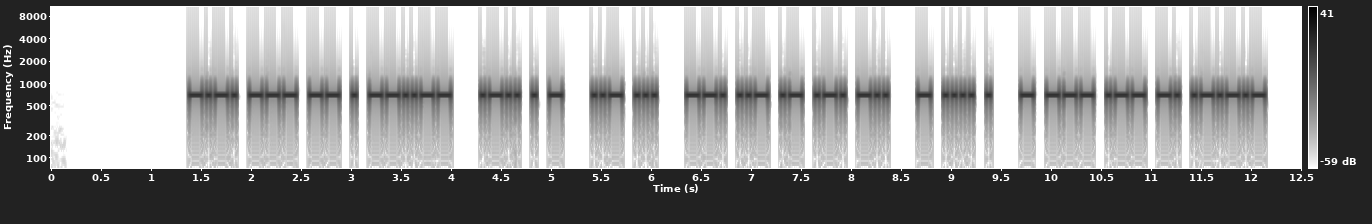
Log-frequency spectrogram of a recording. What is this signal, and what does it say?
Morse code, heard as a keyed tone, about 27 wpm, 700 Hz. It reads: COME, LET US GUARD THE TOWN.
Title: Sentences from Top 1000 Words - Review Part 4 - 28wpm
